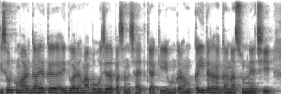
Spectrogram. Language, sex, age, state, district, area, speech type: Maithili, male, 18-30, Bihar, Darbhanga, rural, spontaneous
